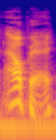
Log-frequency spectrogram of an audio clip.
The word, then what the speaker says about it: Alpay: Alpay, sorry. Pretty sure that's how it's pronounced.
